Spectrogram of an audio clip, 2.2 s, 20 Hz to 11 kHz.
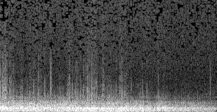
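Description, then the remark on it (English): A loud, sustained roll of thunder from an electric storm at White Oaks rumbles through the whole clip, deep and grainy with a crackling edge, holding steady before easing off slightly at the end. No voices are heard. “I got to White Oaks in an electric storm, where the skies give me a 21-gun salute.”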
